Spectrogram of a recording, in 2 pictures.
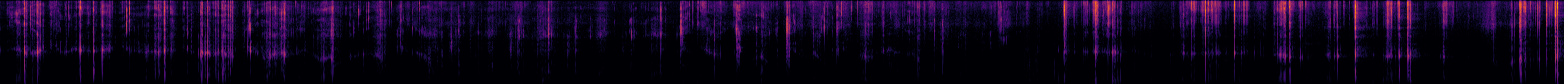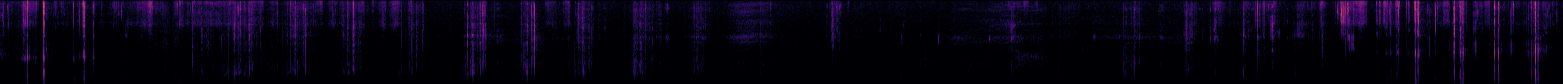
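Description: Close-miked eating sounds: irregular crunches and chewing clicks, picked up by an earphone microphone held at the mouth.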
